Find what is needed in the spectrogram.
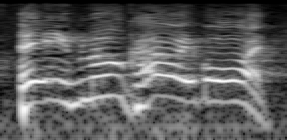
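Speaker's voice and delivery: put-on high-pitched good-old-boy hailing old pals; hammed-up high holler of hello; hollered greetings. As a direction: imitate men calling out across a crowd. Acted regular hailing a friend.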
